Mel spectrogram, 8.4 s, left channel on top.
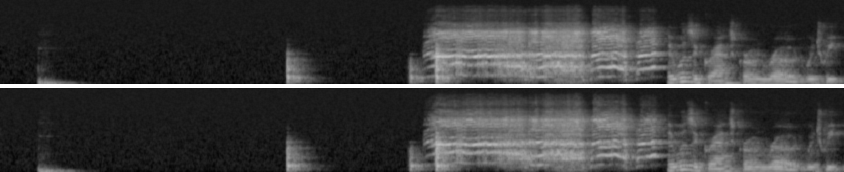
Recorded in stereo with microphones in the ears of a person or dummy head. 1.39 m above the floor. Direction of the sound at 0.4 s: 45° left (ahead or behind).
